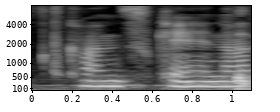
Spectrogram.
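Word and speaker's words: Kansuke: called Tea Teadata Kanske that's how it's how it's pronounced in Japanese and it's a story about Buddha's uh older brother I will back.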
